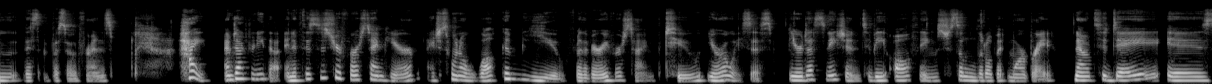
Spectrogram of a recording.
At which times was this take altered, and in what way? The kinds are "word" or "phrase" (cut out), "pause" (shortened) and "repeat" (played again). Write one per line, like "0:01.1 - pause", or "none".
0:06.6 - pause
0:10.6 - pause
